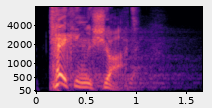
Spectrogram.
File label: Shot On Goal, Announcer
